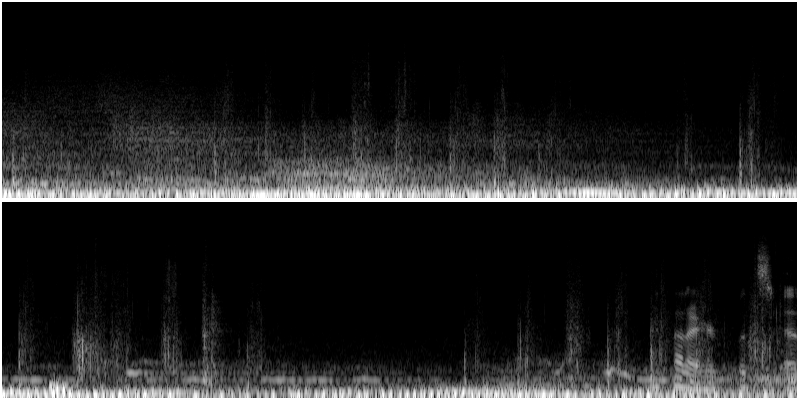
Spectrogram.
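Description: Footsteps in the video game Fallout London: a steady series of quick, light steps tapping over a constant background bed, alongside talking.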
